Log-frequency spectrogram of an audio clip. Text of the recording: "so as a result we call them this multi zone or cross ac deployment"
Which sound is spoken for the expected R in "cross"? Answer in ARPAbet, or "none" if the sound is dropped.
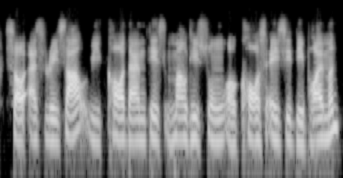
none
